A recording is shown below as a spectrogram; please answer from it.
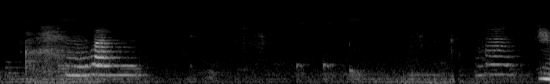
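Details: Gin, a small kitten adopted as a 'cat employee', struggles to catch an elusive 'enemy' just out of reach. A clear tonal meow opens the clip, then quiet room sound, then a second short meow near the end.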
